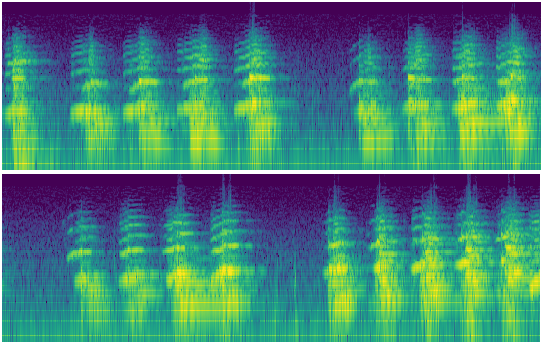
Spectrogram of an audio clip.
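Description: Cartoon soundtrack music led by bowed strings: short detached notes, about two a second, in phrases of four with brief pauses between, over a steady low hum.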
